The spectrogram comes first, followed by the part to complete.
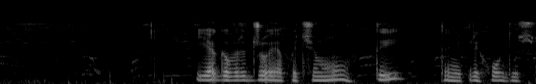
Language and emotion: Russian, neutral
